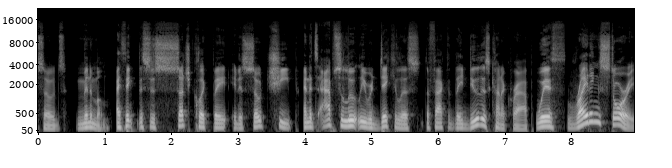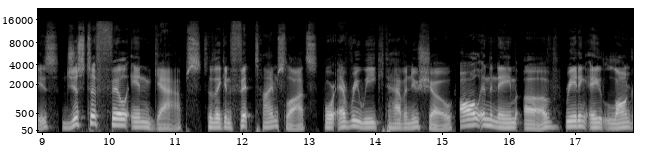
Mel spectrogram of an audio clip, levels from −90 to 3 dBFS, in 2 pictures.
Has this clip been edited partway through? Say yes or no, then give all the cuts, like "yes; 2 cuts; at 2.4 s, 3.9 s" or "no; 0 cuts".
no; 0 cuts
